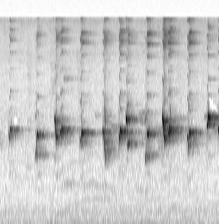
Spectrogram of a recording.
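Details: Sooty-headed bulbul from Indonesia singing in the Trucukan style: a rapid series of short, bright whistled notes, each a quick downward-sliding chirp, delivered about once per second in a varied, bubbly phrase with a quiet background.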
